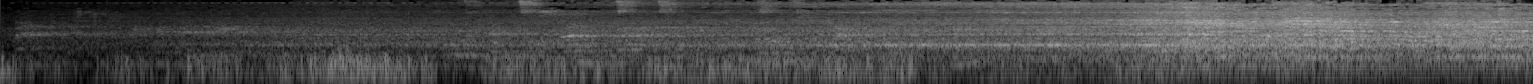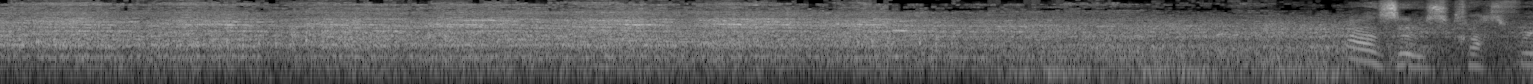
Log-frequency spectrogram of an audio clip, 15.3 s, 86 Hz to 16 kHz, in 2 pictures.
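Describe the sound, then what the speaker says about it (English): Class 390 electric train departing Crewe on a service to London Euston, a loud, steady rumble and rising hum as it pulls away close by, with rhythmic wheel clatter and brief squeals near the end. "As there's class 390 work service to London Euston from Edinburgh Waverley, I think, or Glasgow, as off it goes"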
